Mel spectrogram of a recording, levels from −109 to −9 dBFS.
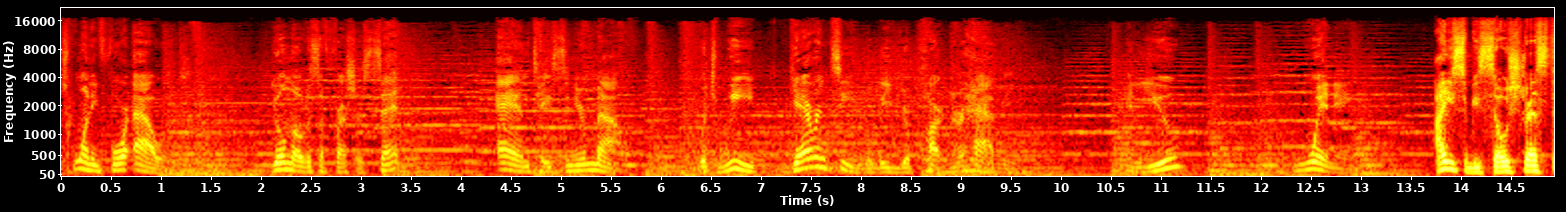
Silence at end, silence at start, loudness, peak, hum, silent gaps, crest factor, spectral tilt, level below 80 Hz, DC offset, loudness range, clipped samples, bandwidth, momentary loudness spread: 0 s; 0 s; -27 LUFS; -6 dBFS; none; none; 24 dB; -3.5 dB/octave; -50 dBFS; under 0.1%; 10 LU; under 0.1%; 17.5 kHz; 25 LU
